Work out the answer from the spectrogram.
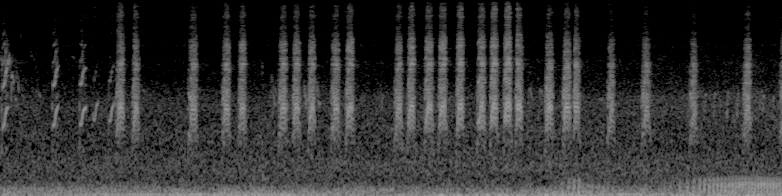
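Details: Sooty-headed bulbul at the nest, caught by a nest camera: a few rising squeaky notes open, then spaced series of brief harsh pulses come in clusters, over continuous low background rumble.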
